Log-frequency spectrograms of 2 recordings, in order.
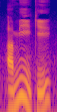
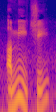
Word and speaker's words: amici: what's the plural well the plural is amiki in classical pronunciation and it's Amici in ecclesiastical sounds just like Italian plural for friends but take the word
